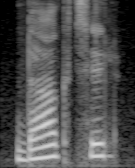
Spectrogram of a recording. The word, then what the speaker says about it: дактиль: mm Дактиль. Ударение на первый слог значит, будет ударение на первый.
